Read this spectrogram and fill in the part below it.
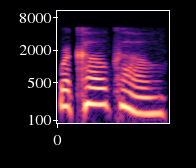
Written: rococo

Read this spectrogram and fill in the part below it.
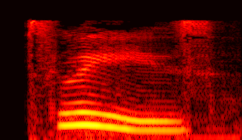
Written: sleez

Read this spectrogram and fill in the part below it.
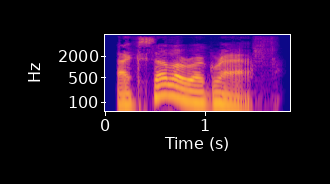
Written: accelerograph

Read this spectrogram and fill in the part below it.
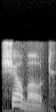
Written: showboat

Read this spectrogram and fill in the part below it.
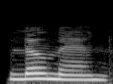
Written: Loman

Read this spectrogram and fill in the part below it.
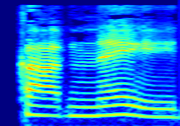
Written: cottonade

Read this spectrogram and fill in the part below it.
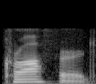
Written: Crawford

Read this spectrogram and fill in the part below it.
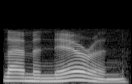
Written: laminarin

